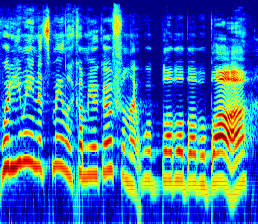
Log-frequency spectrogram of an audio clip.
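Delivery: put-on high, shocked girlfriend; indignant disbelief. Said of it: "And she's like".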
